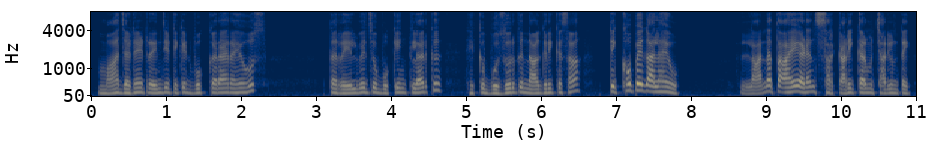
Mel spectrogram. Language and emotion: Sindhi, disgusted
